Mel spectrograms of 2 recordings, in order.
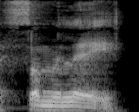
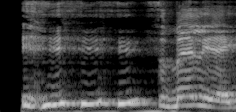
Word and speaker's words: sommelier: She's a board of director for Birmingham Royal Ballet, as well as first black female beer sommelier. I'm not sure how you say that correctly. – Sommelier, you're there, sommelier, yeah.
